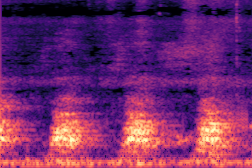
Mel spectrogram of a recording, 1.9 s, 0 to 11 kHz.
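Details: Black Labrador puppy from a winter 2023 litter in Colorado, USA, about two weeks old, eyes beginning to crack open. Three hoarse, mid-pitched cries, evenly spaced roughly half a second apart, over a quiet indoor background.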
